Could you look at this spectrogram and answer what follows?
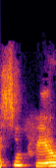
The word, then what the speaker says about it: Sophia: And So I go by Sophia Rayne on every streaming platform. But the way that my name is spelled is S-O-P-H-I-A, and then Rayne is R-A-Y-N-E.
